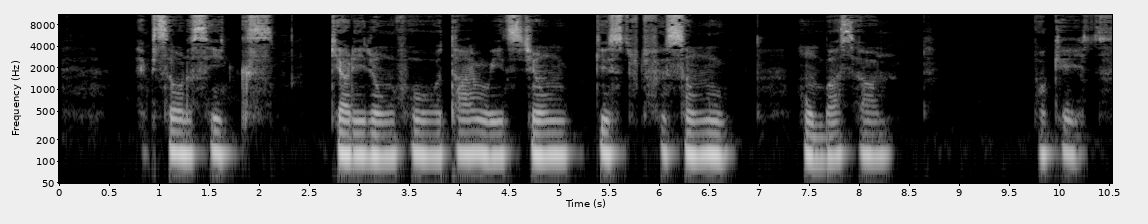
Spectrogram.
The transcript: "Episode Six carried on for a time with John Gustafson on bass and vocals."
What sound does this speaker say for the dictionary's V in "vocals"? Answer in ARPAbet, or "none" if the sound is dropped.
P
